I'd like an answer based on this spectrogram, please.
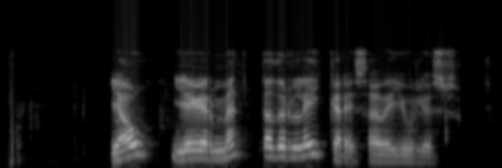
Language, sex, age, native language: Icelandic, male, 20-29, Icelandic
